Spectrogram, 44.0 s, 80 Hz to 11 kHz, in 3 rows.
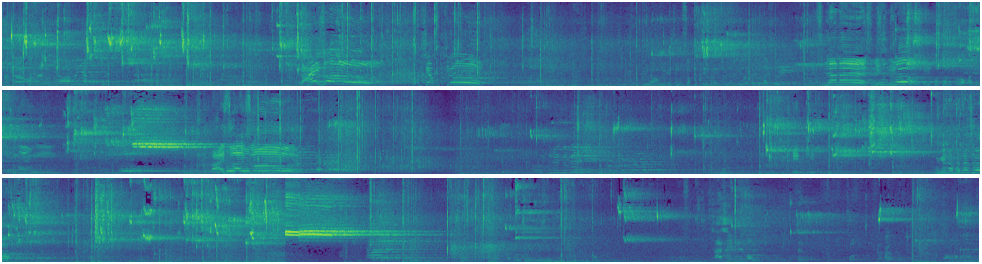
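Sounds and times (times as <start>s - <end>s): sneakers squeaking: 0.0s - 5.4s, 7.2s - 18.6s, 19.6s - 44.0s.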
